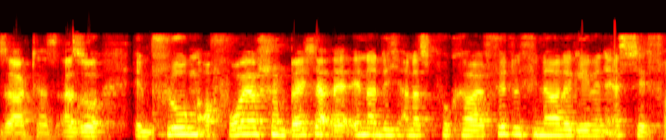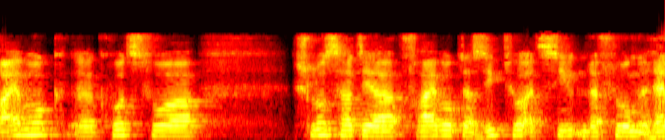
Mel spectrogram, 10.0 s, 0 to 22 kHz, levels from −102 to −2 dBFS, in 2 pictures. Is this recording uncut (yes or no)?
no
